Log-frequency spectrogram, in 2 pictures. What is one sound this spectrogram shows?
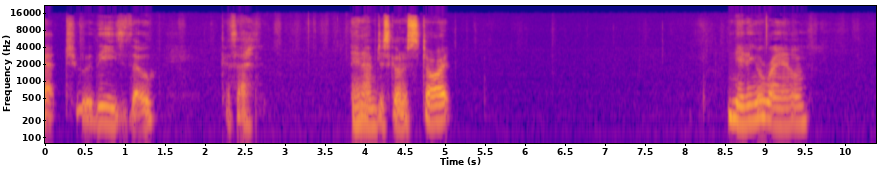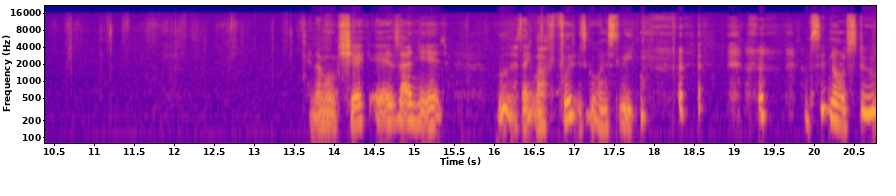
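Knitting needles click softly together.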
